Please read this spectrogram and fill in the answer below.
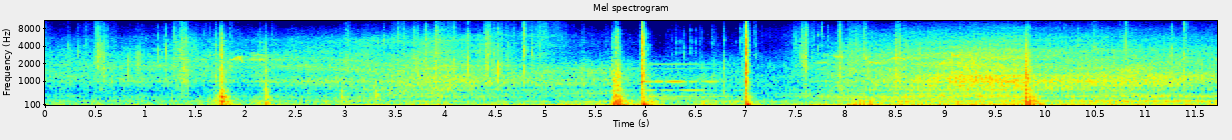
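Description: Car doors on a 2023 BMW 118i being opened and shut: several clunks spread through, the loudest about six seconds in. A short electronic beep sounds right after it.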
